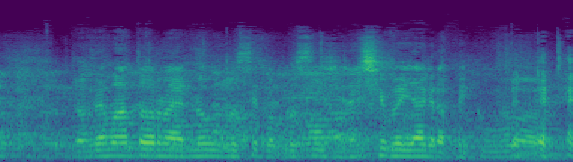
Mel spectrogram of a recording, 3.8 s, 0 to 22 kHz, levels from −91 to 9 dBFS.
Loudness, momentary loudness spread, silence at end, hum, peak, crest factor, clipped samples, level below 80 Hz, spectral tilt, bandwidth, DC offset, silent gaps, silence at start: -20 LUFS; 10 LU; 0 s; none; -2 dBFS; 18 dB; under 0.1%; -58 dBFS; -3.5 dB/octave; 11 kHz; under 0.1%; none; 0 s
